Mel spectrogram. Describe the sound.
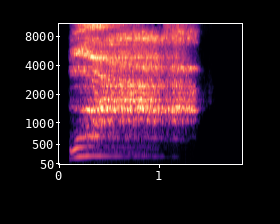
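A voice imitates a terrified, full-breath scream: one loud, sustained cry lasting about a second and a half at a steady strained pitch, ending abruptly in silence.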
